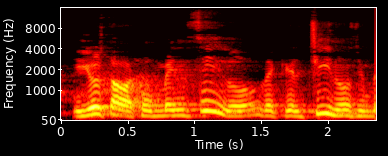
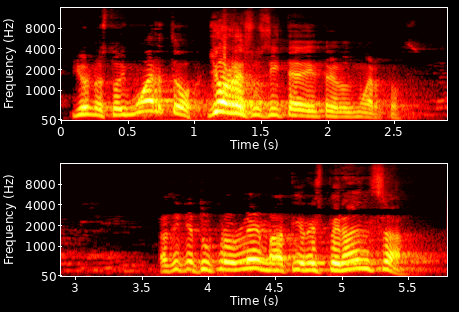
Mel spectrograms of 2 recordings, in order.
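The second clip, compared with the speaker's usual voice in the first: loud, forceful declaration in God's voice; emphatic divine reassurance; 4 semitones higher, 9 dB louder than usual. Acted. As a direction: proclaim it as the Lord, raised and emphatic. Voices the Lord answering his crying.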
